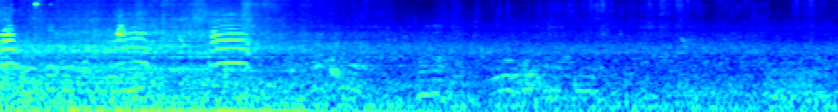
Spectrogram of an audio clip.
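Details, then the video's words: A stray female cowcat greets the person who feeds her at their regular meeting place. Two clear arched meows sound within the first three seconds, each rising then falling. Faint quieter sounds follow over steady low background rumble. "Cute cowcat is waiting for me and starts meowing when she saw me"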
